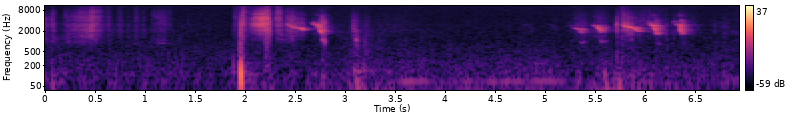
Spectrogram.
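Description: Short, high chirping calls from Aseel chickens: a few just after a sharp knock about two seconds in, then a quick run of five or six near the end.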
